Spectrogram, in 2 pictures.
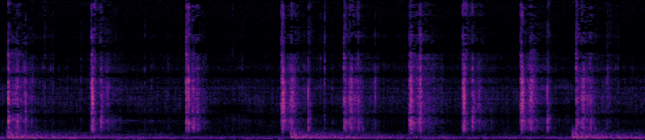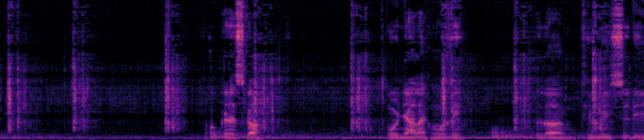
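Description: Footsteps crunch at an even pace on rough ground.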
